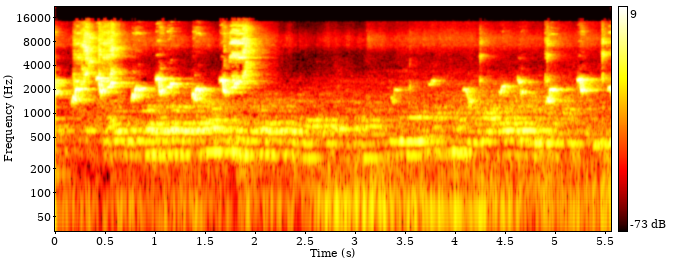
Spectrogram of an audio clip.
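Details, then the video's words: Yellow-vented bulbul singing actively: a fast run of short, bubbly, slurred notes, some rising and some falling, with sharp clicks between them, then a quieter stretch of softer notes under a steady low hum. "SUARA BURUNG TRUCUKAN GACOR"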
